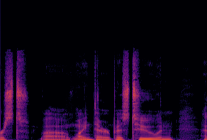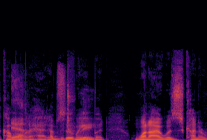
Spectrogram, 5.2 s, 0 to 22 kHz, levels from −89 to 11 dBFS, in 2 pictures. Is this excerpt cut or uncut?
uncut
